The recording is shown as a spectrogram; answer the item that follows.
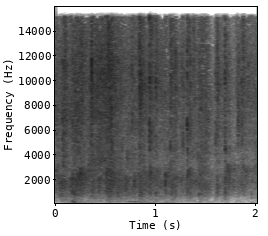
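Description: An audience applauds a guest at a live interview event, producing dense, even clapping that holds steady for about two seconds.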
